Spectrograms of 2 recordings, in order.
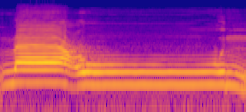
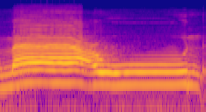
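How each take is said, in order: No difference in how they are said.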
